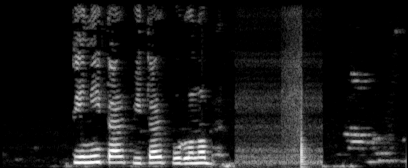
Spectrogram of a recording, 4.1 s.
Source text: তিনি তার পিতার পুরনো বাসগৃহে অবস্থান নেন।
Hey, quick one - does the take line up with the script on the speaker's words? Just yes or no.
no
